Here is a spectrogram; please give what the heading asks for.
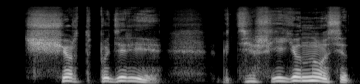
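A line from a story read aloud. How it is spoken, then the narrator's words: Grumbling. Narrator (Russian): проворчал он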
